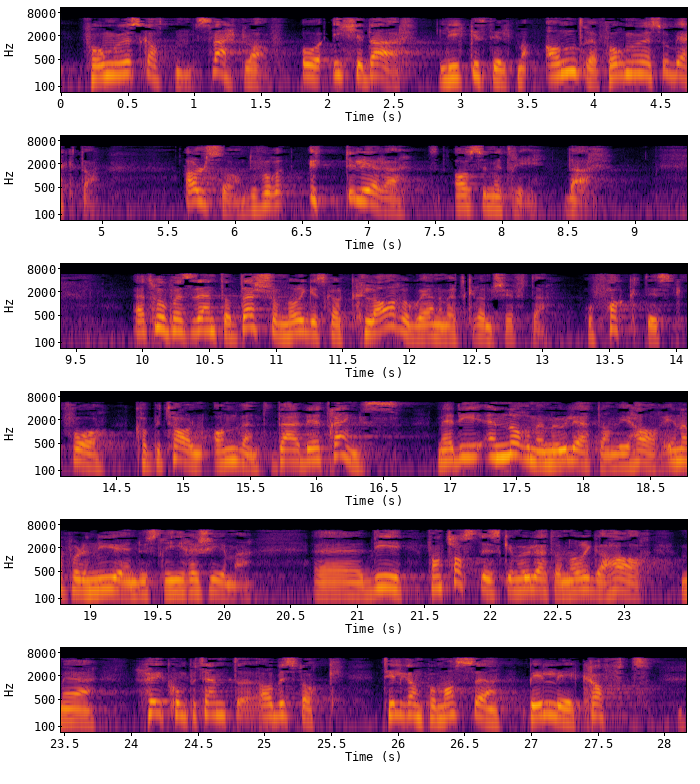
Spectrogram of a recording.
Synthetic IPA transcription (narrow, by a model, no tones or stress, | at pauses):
fɔɾmʉəskɑt̪ːn̩sʋæːʈlɑ̰ːʋɔʔɪçːəd̪æːɾliːkəst̪ɪlt̪mɛʔɑnd̪ɾəfɔɾmʉːəsɔbjɛkt̪ə̰ɾ | ɑlsɔd̪ʉfoːɾɛnʏt̪ːəɭɪəɾəɑsʏmɛt̪ʰɾḭːd̪æ̰ːɾ | jɛɡt̪ʰɾuːɾpʰɾɛs̬ɪd̪ɛnt̪ɑt̪̚d̪æʂɔmnɔɾɡəskɑlkʰlɑːɾəɔɡoːjɛnːɔmɛt̪ɡɾœnʂɪft̪ə | ɔfɑkt̪ɪskfoːkʰɑpɪt̪ʰɑːln̩ɑnʋɛnt̪d̪æɖɛt̪ʰɾɛŋs | mɛd̪ɪʔɛnɔɾməmʉːlɪheːt̪ənəʋɪɦɑɾɪnːɑnfɔɖɛnyːəɪnd̪ʉst̪ɾiːɾɛʂiːmə | d̪ɪfɑnt̪ʰɑst̪ɪskəmʉːlɪheːt̪əɾnɔɾɡəɦɑɾmɛ | hœʏkʰʊmpət̪ʰɛnt̪ɑɾbɛɪst̪ɔkː | t̪ʰɪlɡɑŋpʰɔmɑsːəbɪlɪkʰɾɑft̪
